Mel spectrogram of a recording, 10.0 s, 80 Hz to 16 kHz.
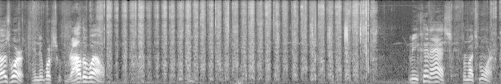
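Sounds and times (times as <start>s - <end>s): pruning saw cutting branch: 0.6s - 7.7s, 8.5s - 10.0s.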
